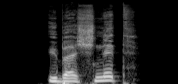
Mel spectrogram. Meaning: first/third-person singular preterite of überschneiden
- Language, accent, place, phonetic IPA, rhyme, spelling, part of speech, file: German, Germany, Berlin, [yːbɐˈʃnɪt], -ɪt, überschnitt, verb, De-überschnitt.ogg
